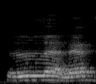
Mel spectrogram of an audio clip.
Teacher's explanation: जैसे उच्चारण करके देखना, ल। जीभ ऊपर चलेगी, थोड़ी सी राउंड होती है हल्की सी, और हवा कहां से निकल रही है? हमारे दोनों साइडों से। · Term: पार्श्विक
